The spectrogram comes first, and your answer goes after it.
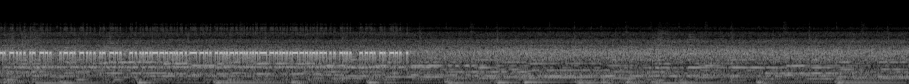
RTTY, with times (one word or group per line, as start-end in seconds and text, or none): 0.0-0.4 …
0.5-1.1 AGN?
1.2-1.6 PSE
1.7-2.0 RPT
2.1-2.3 UR
2.4-2.7 RST
2.8-3.0 DE
3.1-3.9 DL4IGG
4.0-4.1 K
